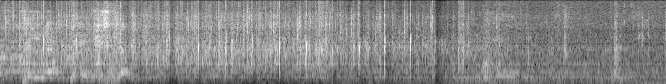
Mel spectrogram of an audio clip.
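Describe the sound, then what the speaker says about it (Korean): Sustained applause from a crowd at a press conference outdoors, dense clapping running for several seconds at close range before thinning slightly, with some background noise mixed in. "박수로 격려해 주십시오."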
